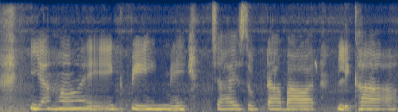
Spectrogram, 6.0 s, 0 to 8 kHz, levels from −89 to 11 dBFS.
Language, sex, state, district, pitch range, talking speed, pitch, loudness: Hindi, female, Maharashtra, Gondia, 245-265 Hz, 90 wpm, 255 Hz, -15 LUFS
